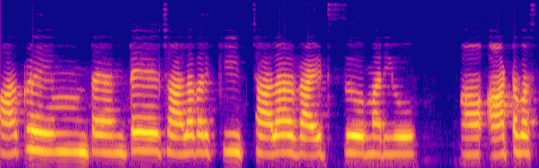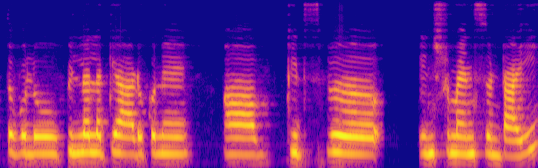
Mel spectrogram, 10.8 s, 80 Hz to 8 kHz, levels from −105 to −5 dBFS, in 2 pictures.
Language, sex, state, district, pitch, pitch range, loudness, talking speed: Telugu, female, Telangana, Karimnagar, 265 Hz, 260-280 Hz, -16 LUFS, 100 wpm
